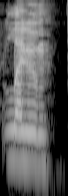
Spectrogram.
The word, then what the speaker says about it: Legum: So, despite all this, independent journalist, and I'm sorry, do you know how to pronounce his name? Independent journalist Judd Legum? – Yeah, I'll just say Legum. Okay. Is what I like, a bean.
